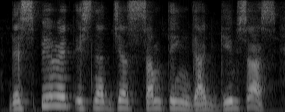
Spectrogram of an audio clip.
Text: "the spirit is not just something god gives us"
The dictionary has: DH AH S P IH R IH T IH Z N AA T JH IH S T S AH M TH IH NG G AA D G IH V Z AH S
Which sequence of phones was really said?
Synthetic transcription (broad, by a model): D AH S P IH R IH T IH S N AA T JH IH S T S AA M T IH NG G AA D G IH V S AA S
